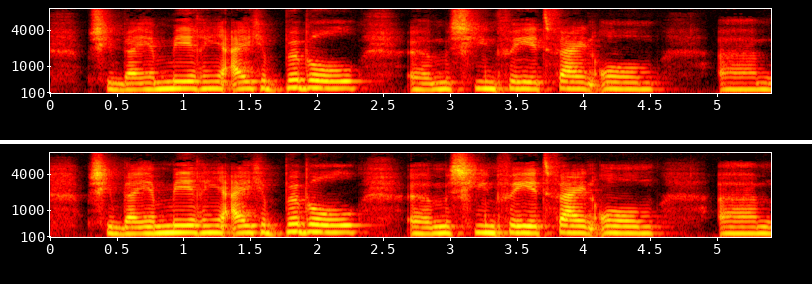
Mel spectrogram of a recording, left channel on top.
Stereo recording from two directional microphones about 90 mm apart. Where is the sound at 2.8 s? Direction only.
45° right (ahead or behind).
